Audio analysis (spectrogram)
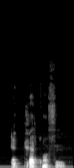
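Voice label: "apocryphal", US English; pronunciations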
